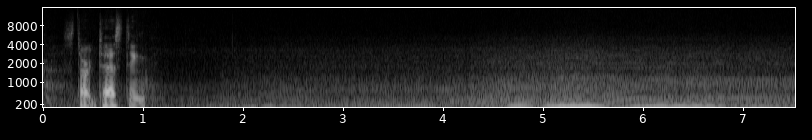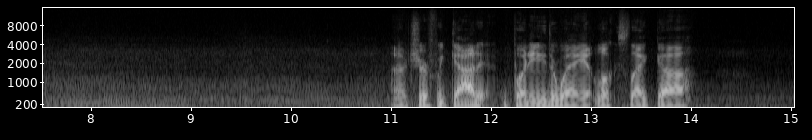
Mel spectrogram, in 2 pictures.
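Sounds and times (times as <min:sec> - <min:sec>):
car engine revving: 0:01.6 - 0:12.5.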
